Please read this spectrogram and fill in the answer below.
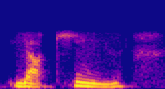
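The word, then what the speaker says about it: Jachin: the pillar of Jain sometimes pronounced yakin that's j a c h i n this is the solar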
